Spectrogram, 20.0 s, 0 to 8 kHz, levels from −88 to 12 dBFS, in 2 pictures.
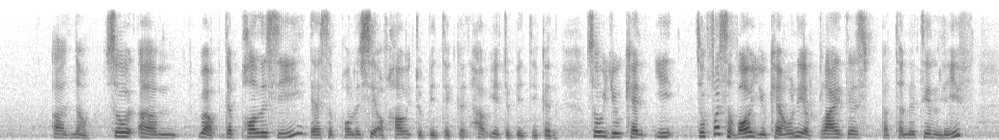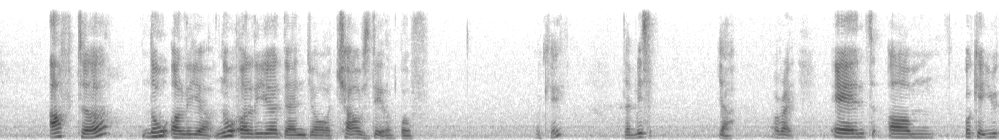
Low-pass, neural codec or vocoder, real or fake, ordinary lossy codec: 7.2 kHz; vocoder, 22.05 kHz, 80 mel bands, WaveNeXt; fake; none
